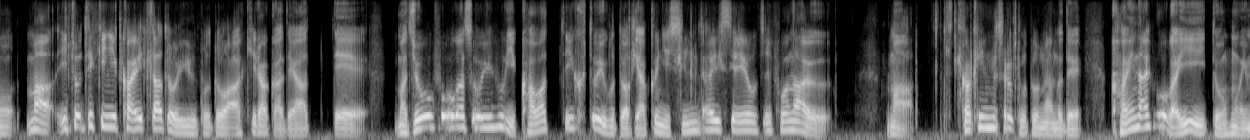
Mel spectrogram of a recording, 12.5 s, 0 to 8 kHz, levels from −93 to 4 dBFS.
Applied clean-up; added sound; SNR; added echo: neural diffusion model UNIVERSE++.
